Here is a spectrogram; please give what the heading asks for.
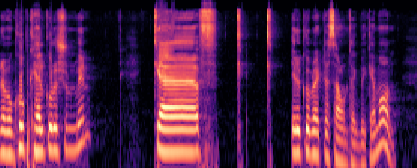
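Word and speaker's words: ك: বলছি কাফ কফ এইভাবে তারপরে যে হরফ এটা হচ্ছে জিহ্বা একটু আগে বাড়াইয়া তারপর উপরের তালুর সাথে লাগাতে হবে উচ্চারণ হবে ক্যাফ এখন একটা জিনিস খেয়াল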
